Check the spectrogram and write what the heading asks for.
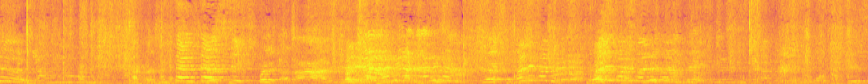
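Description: Several children's voices talking and calling out at once, overlapping throughout.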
